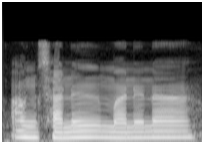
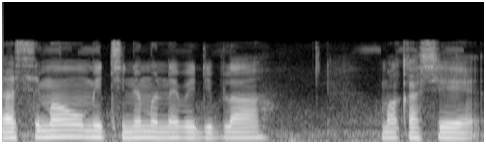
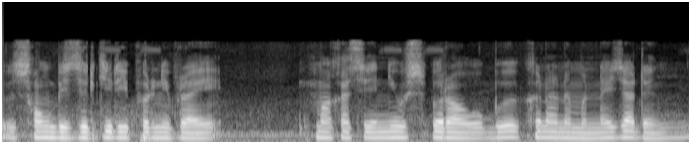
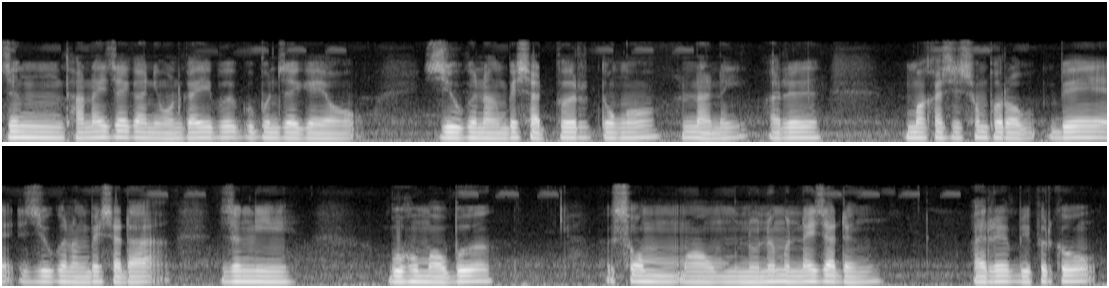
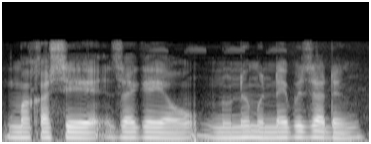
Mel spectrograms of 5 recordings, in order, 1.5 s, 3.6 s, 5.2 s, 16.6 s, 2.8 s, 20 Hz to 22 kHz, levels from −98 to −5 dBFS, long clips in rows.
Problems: constant background noise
